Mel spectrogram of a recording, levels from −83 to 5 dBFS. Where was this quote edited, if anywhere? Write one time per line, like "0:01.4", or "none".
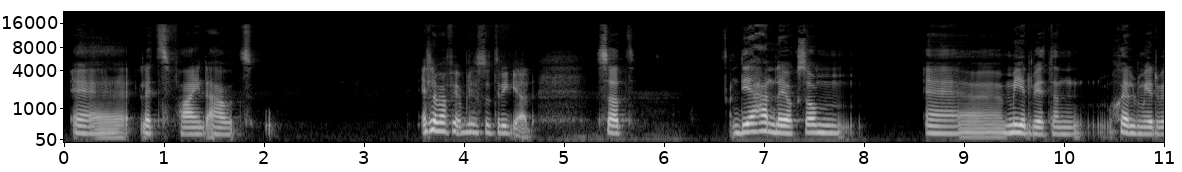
0:03.4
